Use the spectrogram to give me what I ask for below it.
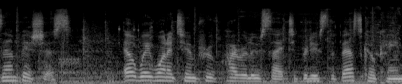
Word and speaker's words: pyrolusite: __ ] happened to him you know what pyrolusite is right yeah neither did I Pyrrha lucite hue syllable pyro by the way is the [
